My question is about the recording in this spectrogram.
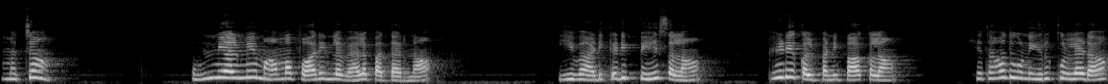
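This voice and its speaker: A woman's voice: on the high side, lively intonation, a little slow, pauses often, a little mellow, lo-fi sound. A woman voicing an angry young man who scolds his sister and pleads with his friend, in a cartoon drama. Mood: pleading. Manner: pleading, accusing. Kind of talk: cartoon voice acting.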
